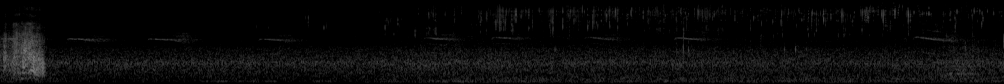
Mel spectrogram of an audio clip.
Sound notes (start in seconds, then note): 0.0 zipper whizzes; 3.8 pee splashing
